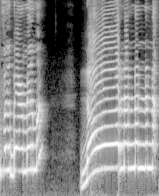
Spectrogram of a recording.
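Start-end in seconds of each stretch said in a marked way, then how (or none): 1.6-3.1 much higher, louder repeated no; emphatic refusal. Real, not acted. Vlogger refusing to keep working for peanuts, emphatic. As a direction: shut it down hard.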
